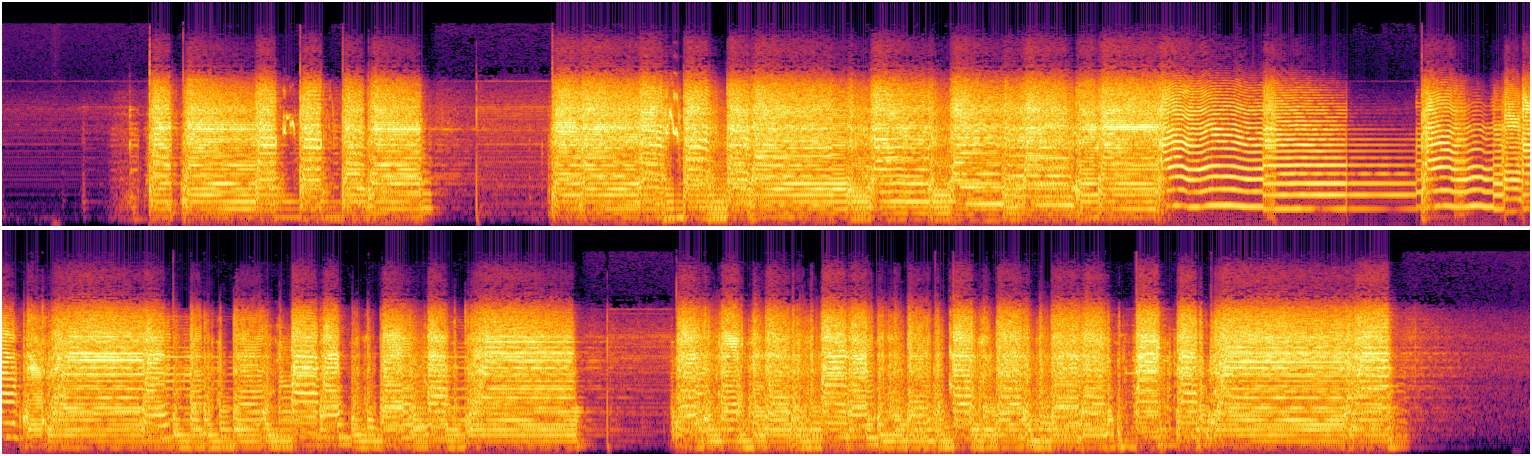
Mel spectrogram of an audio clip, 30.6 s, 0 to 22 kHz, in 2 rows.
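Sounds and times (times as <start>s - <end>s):
electric guitar through two stacked overdrive pedals playing chords and riffs: 0.0s - 30.5s.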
